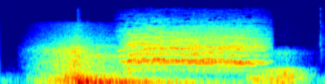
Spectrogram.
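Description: A loud edited-in intro sound effect. A rising whoosh swells up, then a burst of high, many-toned sound lasts about two seconds and fades out near the end.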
